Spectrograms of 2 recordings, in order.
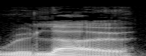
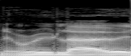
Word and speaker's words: rouleaux: So I'm just going to focus on the most common sign that I'm seeing at the moment, and it's called rouleau. And rouleau is spelled R-O-U-L-E-A-U-X, and it just basically means sticky blood. But rouleau is a French term, actually.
